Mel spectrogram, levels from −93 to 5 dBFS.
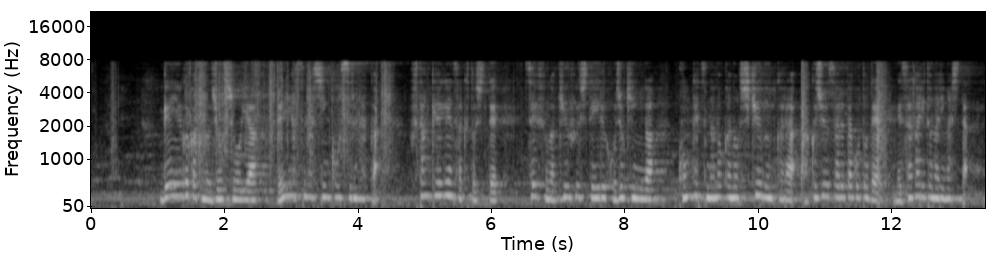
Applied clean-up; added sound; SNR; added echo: none; Coin (dropping); 14 dB; reverberation time 1.5 s.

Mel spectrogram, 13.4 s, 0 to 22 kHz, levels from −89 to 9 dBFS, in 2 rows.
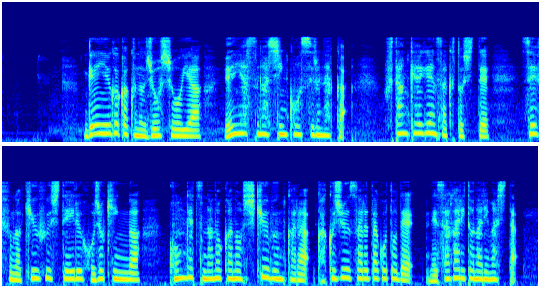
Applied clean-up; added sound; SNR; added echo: none; none; none; none.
